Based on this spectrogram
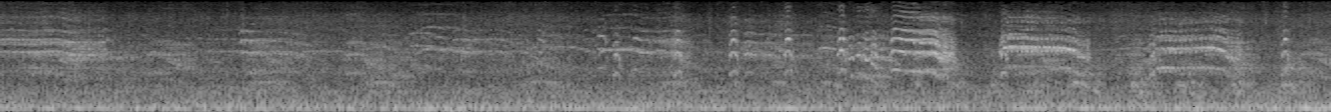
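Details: Black guillemot, a seabird ashore to breed, calling at its nest burrow: a series of high, thin whistled notes with slight buzzy harmonics, coming about every half second and growing louder and more crowded toward the end, over a low steady hum.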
